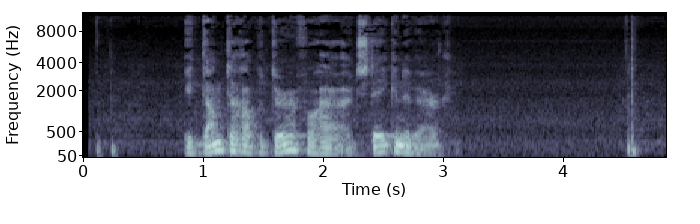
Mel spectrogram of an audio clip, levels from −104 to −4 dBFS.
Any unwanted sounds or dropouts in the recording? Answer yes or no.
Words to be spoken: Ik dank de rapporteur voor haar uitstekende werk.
no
